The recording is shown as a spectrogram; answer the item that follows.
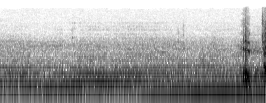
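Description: Race car engines running hard as the cars come up a straight toward the camera, a steady drone whose pitch rises slowly.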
